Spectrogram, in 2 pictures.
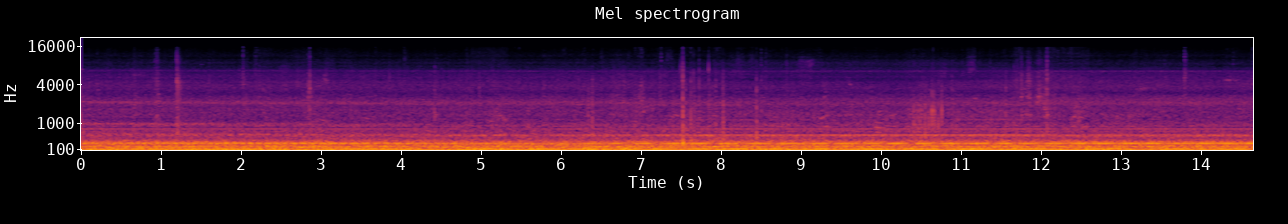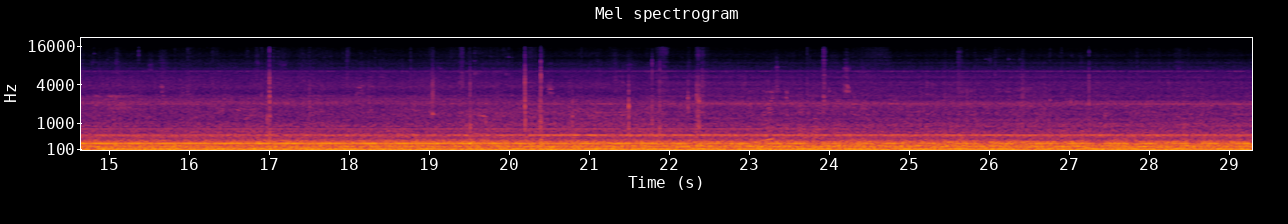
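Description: The plane's wheels rumble and thump over the ground.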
